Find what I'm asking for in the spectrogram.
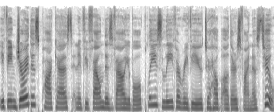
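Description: A woman with a fairly low pitch speaks at a moderate pace with lively intonation, in a very clean recording with a silent background and a dry, close sound with no echo. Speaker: podcast co-host, homeschooling mother. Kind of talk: casual conversation. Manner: intense.

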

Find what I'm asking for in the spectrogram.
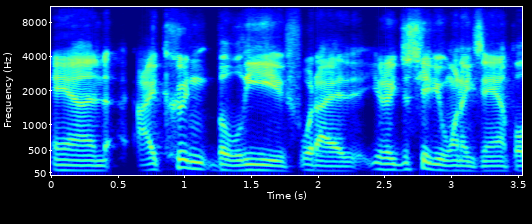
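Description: Against a quiet background, a man with an American accent and a normal speaking voice talks in a fairly low pitch with fairly even intonation. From upstate New York. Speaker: podcast host and political commentator. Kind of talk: interview conversation.

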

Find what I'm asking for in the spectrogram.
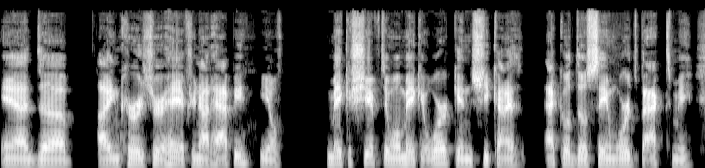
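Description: A man with an American accent, medium pitch and a bright, sharp tone, at a fairly quick pace with monotone, flat intonation, on a very clean, dry, close recording with a silent background and no echo. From Wisconsin. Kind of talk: podcast interview.

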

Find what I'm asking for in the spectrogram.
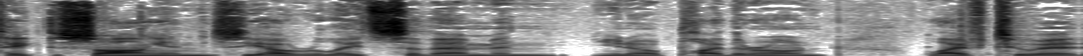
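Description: A man with a normal speaking voice, fairly low in pitch, comes through on a very clean recording with a silent background. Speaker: singer-songwriter. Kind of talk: casual chat. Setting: studio.

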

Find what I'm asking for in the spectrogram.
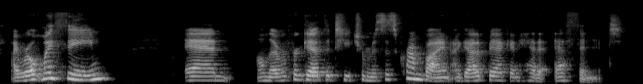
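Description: A woman with an American accent talks at a medium pitch and a moderate pace, her intonation lively against a quiet background. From US Midwest, Chicago area. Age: 60s. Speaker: author. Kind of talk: casual interview. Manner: animated.

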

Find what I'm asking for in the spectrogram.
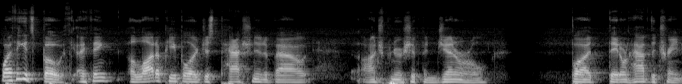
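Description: Speaking very fast with an American accent, a man keeps a medium pitch and ordinary pitch variation. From New York City area. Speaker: tech company founder and CEO. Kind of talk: radio interview. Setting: radio studio.

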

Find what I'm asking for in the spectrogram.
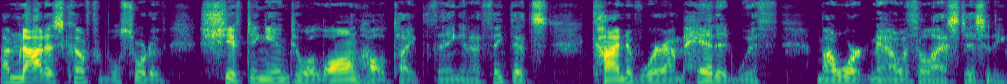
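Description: Against a quiet background, a man talks at a medium pitch with a bright, sharp tone and fairly even intonation. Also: fairly quick pace. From eastern Kentucky (Pikeville). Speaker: marketing consultant. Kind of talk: podcast interview.

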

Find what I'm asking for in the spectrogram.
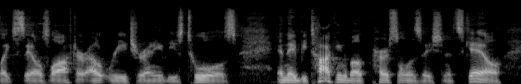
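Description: A man at a very fast pace. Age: 40s. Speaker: sales coach and keynote speaker. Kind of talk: casual interview.

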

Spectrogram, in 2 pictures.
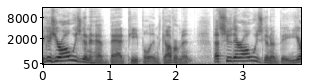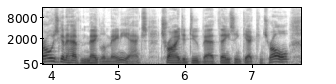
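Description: Speaking at a fairly quick pace in an angry tone, a man with an American accent makes very wide pitch swings on a very clean recording with a silent background. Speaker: lawyer and podcast host. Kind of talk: angry rant. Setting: solo show. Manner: angry, profane, emphatic; despondent, cynical.

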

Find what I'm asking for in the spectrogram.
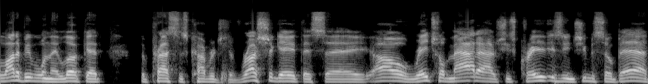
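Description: Speaking at a fairly quick pace, a man with an American accent has a fairly high pitch and ordinary pitch variation. The sound is dry and close with no echo, over a quiet background. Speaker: journalist and author. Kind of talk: interview.

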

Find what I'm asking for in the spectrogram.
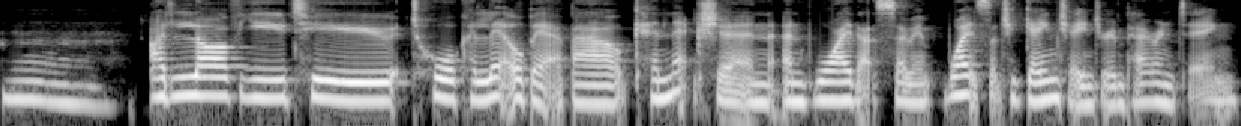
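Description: A woman's medium-pitched voice with a British accent, fairly slow and with hardly any pauses, fairly even in intonation, on a very clean recording with a silent background. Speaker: podcast host and producer. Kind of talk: casual interview chat. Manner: chatty, rambly, informal.

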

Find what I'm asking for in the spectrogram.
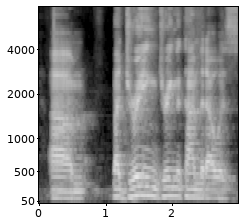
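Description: Backed by music, a man speaks at a moderate tempo. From South Africa, Cape Town township. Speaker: surf coach and youth charity founder. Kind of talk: interview.

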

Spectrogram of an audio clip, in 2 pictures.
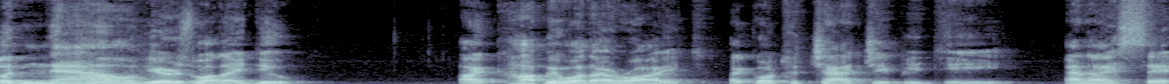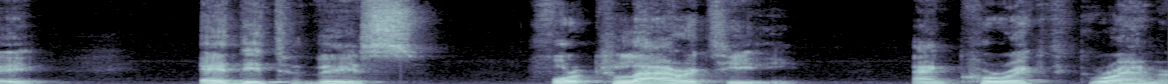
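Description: In a very clean recording with a silent background, a man with a non-native accent talks at medium pitch with lively intonation. He speaks at a very slow pace, with long, frequent pauses. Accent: foreign-accented English. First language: not English. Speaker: podcast co-host, entrepreneur. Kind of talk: casual conversational discussion. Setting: recorded on location at an event. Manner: halting, many fillers and restarts.

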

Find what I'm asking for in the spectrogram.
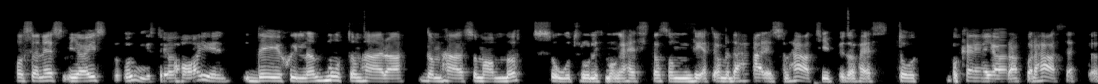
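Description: A man's fairly high voice at a moderate pace, in a monotone, flat intonation. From Sweden, Hälsingland. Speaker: horse breeder. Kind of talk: interview.

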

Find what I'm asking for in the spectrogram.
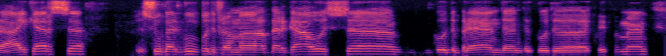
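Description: A man in an Italian accent speaks with fairly even intonation. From Italy. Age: 30s. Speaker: touring cyclist. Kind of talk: casual interview chat. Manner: halting, many fillers.

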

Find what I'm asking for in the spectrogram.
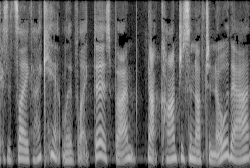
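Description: At a moderate pace, a woman with a medium pitch and vocal fry speaks with very wide pitch swings. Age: 30s. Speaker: podcast host. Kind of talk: solo podcast monologue. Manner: casual, conversational with fillers.

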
